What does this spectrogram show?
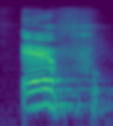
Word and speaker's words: fruit: In the word fruit, F-R-U-I-T, fruit, I is silent.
